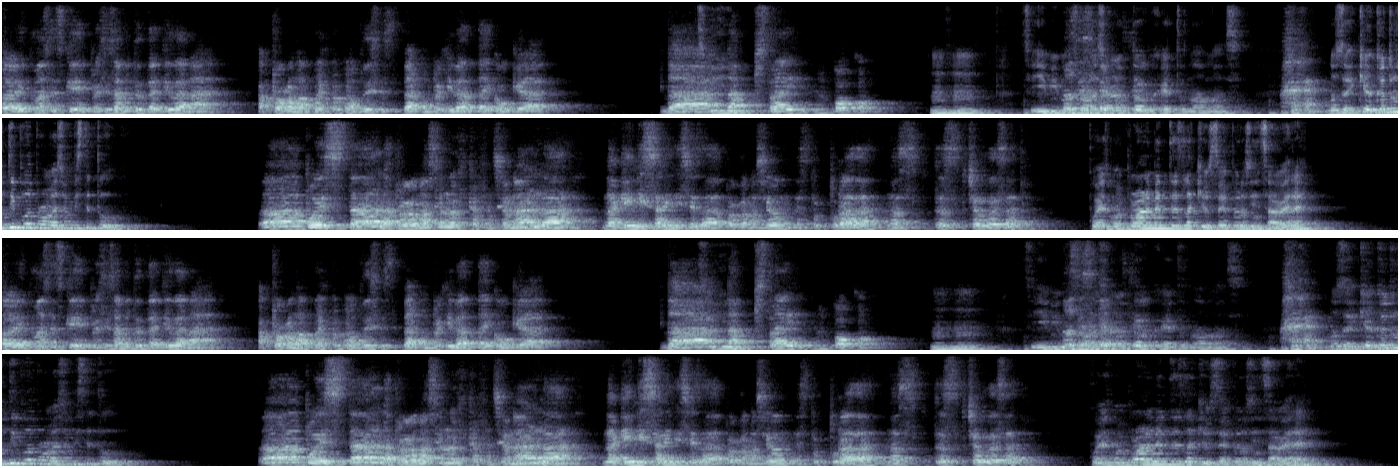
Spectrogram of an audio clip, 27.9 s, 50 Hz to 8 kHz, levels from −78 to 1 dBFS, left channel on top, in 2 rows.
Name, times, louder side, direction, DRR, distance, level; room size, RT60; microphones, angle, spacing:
voice 1, 0.0-2.1 2.6-5.4 6.6-7.4 7.7-8.7 10.5-11.6 12.8-13.2 16.5-24.1, left 1 dB, 15° right, 1.2 m, -20 dB
voice 2, 7.1-7.4 9.3-9.8 10.2-12.8 13.3-15.3 24.9-27.0, left 3 dB, 65° left, 0.4 m, -21 dB
4.8 x 2.2 x 2.7 m
head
